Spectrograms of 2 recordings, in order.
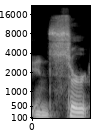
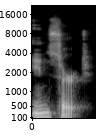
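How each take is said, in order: First: The stress is on the second syllable. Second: The stress is on the first syllable. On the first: It names the action of putting something in. "putting the stress on the second syllable" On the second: It names a thing put inside something. "We put the stress on the first syllable"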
